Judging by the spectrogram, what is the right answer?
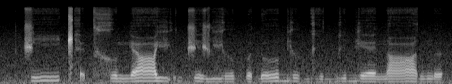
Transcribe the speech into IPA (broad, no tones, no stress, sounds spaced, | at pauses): t͡ʃ iː ǁʰ ɛ̰ t x ʊ mʲ ɑː vʲ ṵ d t͡ʃ ɪː ʒ vʲ ʊː k͡p ʊ ɗ ʊː bʲ ʊː ɡʱ i d b i bʲ ɛː n ɑː d ŋ ə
